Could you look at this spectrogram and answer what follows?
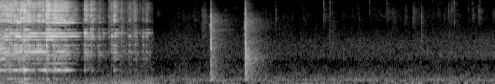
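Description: Brass suzu shrine bells shaken by the bell rope, a loud jangling ring that stops about a second in and rattles away, then two sharp hand claps about half a second apart: the two claps of Shinto shrine worship.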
